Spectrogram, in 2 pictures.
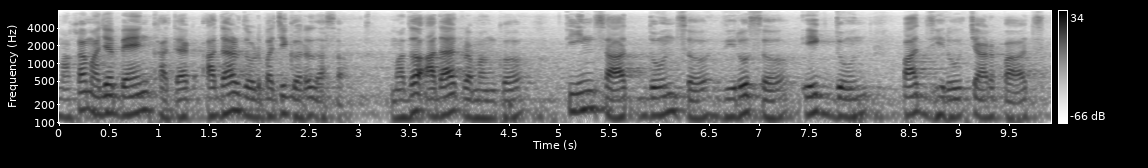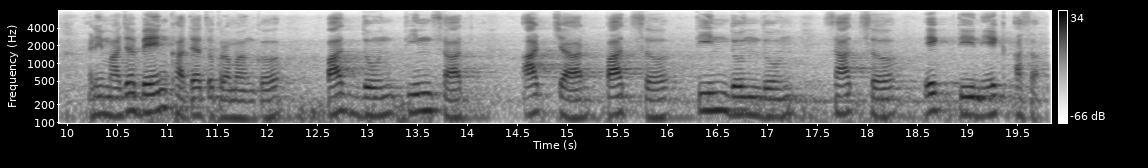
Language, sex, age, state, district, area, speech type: Goan Konkani, male, 18-30, Goa, Pernem, rural, read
